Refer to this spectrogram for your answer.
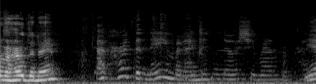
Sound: voiceover

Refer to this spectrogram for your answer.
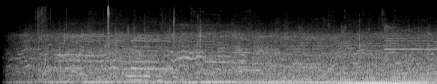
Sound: crowd chatter

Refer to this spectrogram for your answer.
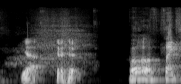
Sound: both laughing

